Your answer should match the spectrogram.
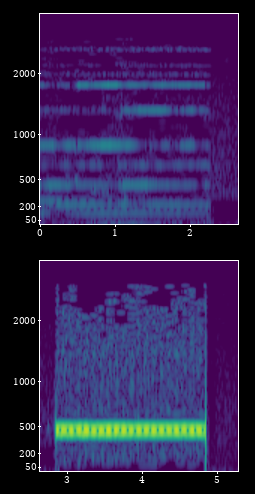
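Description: Telephone tones during a call transfer: a steady multi-pitched hum for about two seconds, a brief silent gap, then a loud, flat single tone that holds for about two seconds before cutting off abruptly.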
